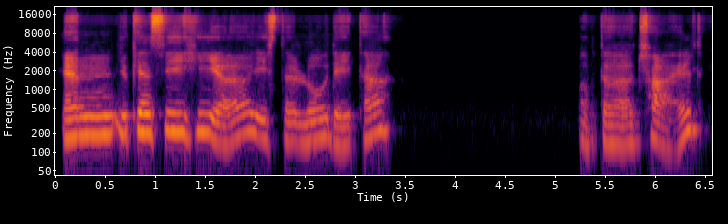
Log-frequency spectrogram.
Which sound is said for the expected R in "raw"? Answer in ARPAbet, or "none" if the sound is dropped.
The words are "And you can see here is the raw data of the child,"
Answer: L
